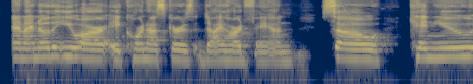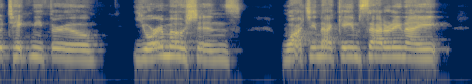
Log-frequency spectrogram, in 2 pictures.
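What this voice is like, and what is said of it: Slightly hoarse voice. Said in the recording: “the reason I'm a little hoarse is from doing a massive game on Saturday night”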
